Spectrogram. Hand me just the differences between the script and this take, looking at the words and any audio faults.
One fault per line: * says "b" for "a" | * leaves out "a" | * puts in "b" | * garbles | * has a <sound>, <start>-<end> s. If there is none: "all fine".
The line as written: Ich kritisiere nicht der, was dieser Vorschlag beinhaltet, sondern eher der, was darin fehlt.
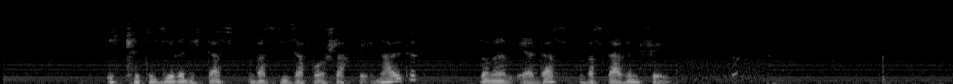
* says "das" for "der"
* says "das" for "der"
* has a laugh, 7.3-7.5 s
